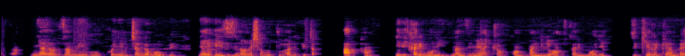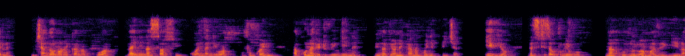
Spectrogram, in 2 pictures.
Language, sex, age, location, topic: Swahili, male, 25-35, Mombasa, government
